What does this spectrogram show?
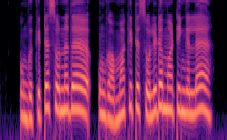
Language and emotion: Tamil, fearful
